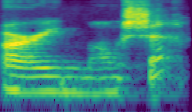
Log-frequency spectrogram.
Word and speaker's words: Ari Moshe: His name is Ari Moshe.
